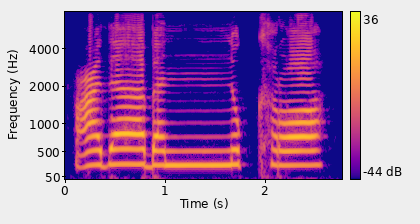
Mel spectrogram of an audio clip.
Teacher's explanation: کیونکہ نون حروف الادغام بغنہ میں سے ہے اور ادغام کا معنی ہے حرف کو حرف میں داخل کرنا، تو ہم یہ تنوین کو نون میں ملا کے غنہ اور تشدید کے ساتھ یہ حکم کو ادا کریں گے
